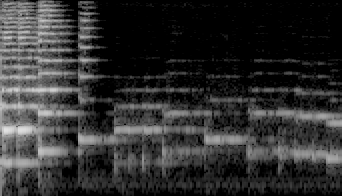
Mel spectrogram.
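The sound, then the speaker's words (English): A car's horn, replaced through a selectable horn-sound feature, plays a recorded goat bleat. It is a harsh, buzzy burst lasting under a second, followed by thinner sustained electronic tones that waver in pitch. No one speaks. “And I can actually replace the horn with this. So let me just play the sound real quick.”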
